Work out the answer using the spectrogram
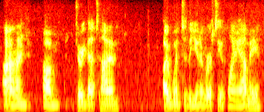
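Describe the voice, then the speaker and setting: Speaking fairly low and without hurry, a livestream host keeps things conversational and relaxed. Poor audio quality and constant background noise run under his chat.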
